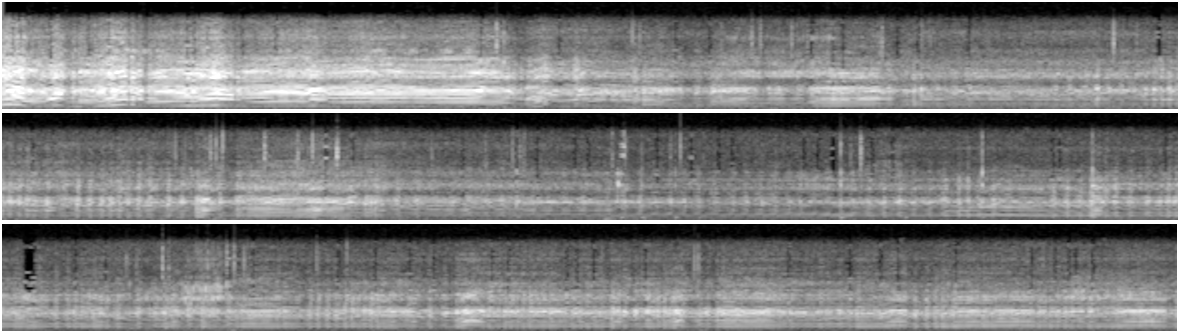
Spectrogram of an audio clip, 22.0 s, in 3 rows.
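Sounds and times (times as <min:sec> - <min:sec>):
motocross bike engine revving: 0:00.0 - 0:22.0.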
